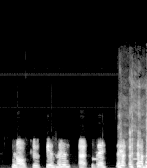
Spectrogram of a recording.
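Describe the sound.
A phone's ringtone plays as a series of short, tuneful, voice-like bursts separated by brief gaps, ending in a denser, brighter phrase.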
